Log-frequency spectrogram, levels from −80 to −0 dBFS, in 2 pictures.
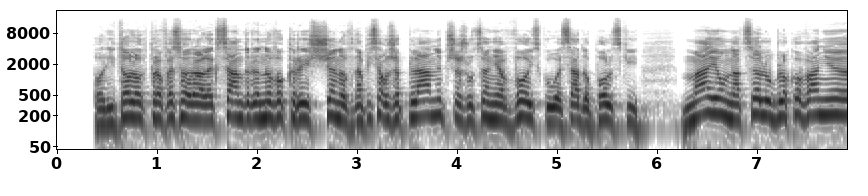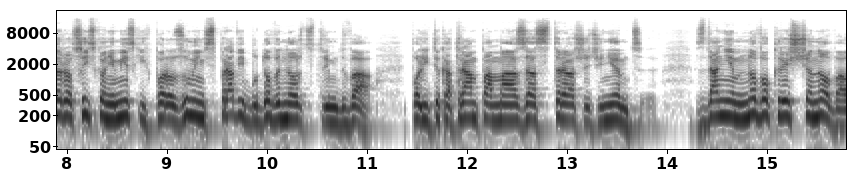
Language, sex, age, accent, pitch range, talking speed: Polish, male, 50-69, native, 160-200 Hz, 120 wpm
